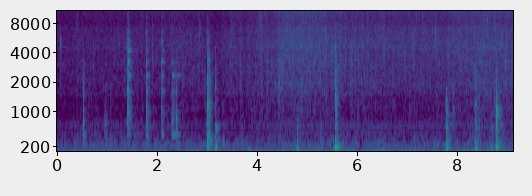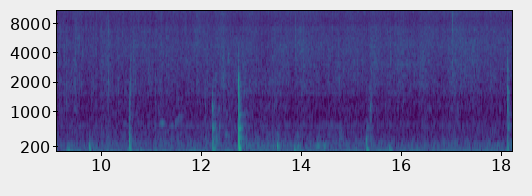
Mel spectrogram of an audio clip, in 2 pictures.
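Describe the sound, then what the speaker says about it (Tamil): Chopped leeks sautéing in a pan, a soft steady sizzle with a spoon scraping and clinking against the pan at irregular intervals, close and fairly quiet, no voices. "இப்போ லீக்ஸு வதங்கி வந்துடுது."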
